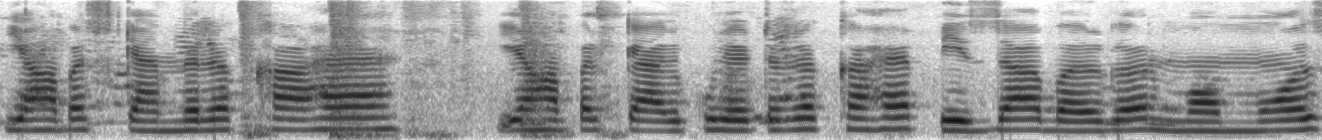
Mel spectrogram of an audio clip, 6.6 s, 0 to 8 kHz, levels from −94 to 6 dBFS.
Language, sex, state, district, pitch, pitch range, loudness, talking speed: Hindi, female, Chandigarh, Chandigarh, 225 Hz, 215-230 Hz, -14 LUFS, 125 wpm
